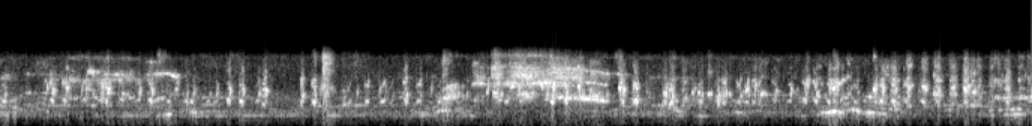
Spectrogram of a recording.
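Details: Three pet guinea pigs, Mayumi, Archie and Miyuki, noisy and happy during their weekly floor time; dense chirpy squeals repeat rapidly, with a louder run of rising, swooping wheeks in the middle.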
